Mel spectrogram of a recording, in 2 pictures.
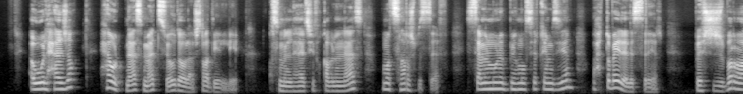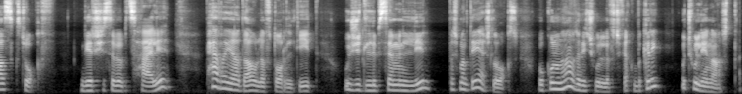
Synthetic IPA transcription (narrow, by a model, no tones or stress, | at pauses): ʔəwːəlħaʒːa | ħawəlt̪nʕasmʕat̪ːə̥sʕud̪æwəlʕə̰ʃɾˤɑd̪jælə̰lːḭl | qə̥smənəlɦæt̪ifqɑblənːaswmæt̪ə̥sˤhɑɾˤʃbəsːæ̰f | əst̪aʕməlmʊnəbːəhmusiqiməzjænwħɑ̥t̪ˤːubʕilæləsːɾḭɾ | b̥æʃt̪əʒbərˤːɑsə̥kt̪wɑqːəf | d̪iɾʃisæbæbət̪ˤsˤħɑʕlih | b̥ħarːəjɑd̪ˤɑwlːæft̪ˤuɾˤəld̪id̪ | wʒəd̪əlːəbsæmənəlːil | b̥æʃmæd̪ˤəjːəʕʃəlwɑ̰qt̪ | wkunnhɑɾˤɣæd̪it̪wəlːæfit̪fiqbəkɾi | wət̪wəlːinɑ̰ʃt̪ˤ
